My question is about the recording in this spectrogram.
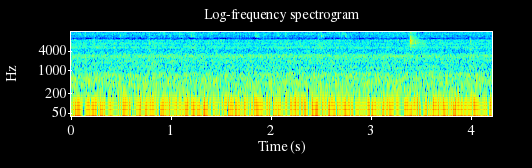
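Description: Steady low rumble of a lecture room's ventilation, an even noise with no breaks or changes.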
